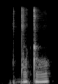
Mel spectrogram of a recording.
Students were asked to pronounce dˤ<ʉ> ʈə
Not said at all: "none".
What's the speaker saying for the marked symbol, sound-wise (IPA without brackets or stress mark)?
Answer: ə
